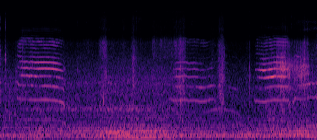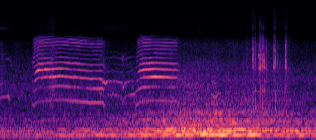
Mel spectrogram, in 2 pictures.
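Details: A calico cat meows before walking off with other cats to eat together; several drawn-out harmonic meows, some rising then falling, come in close succession, followed by a rumbling, busier background near the end.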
